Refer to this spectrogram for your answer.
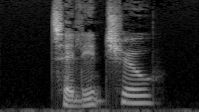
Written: talentshow

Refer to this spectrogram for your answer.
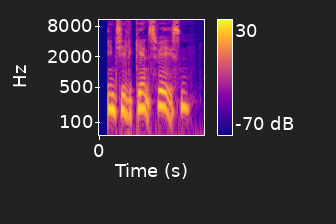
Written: intelligensvæsen

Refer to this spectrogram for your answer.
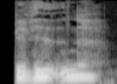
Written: bevidne

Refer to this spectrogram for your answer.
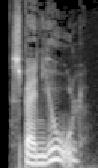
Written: spaniol

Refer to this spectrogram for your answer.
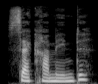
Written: SAKRAMENTET

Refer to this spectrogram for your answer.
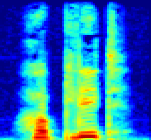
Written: hoplit

